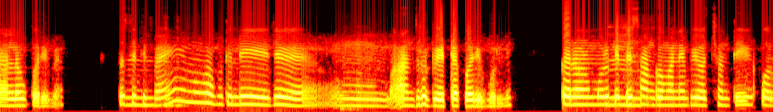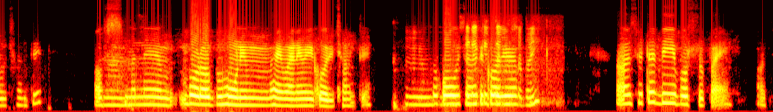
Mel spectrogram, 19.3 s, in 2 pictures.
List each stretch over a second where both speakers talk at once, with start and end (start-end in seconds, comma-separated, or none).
14.7-16.4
